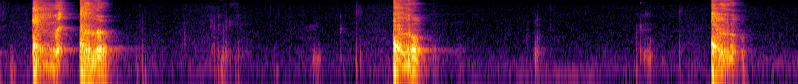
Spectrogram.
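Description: Four sharp, explosive adult coughs: a quick pair followed by two single coughs, in a quiet room.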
